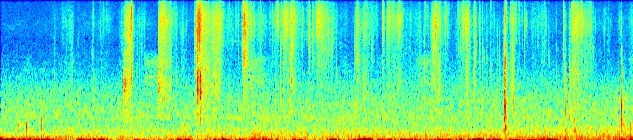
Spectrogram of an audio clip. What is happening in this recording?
leaves crunching
Walking through leaves that crunch
Leaves, crunching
